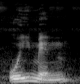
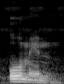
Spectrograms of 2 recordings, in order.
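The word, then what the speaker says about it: women: তারপরে উইমেন নট ওমেন, এটা হবে উইমেন মানে নারীরা।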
